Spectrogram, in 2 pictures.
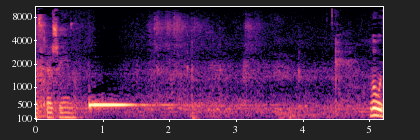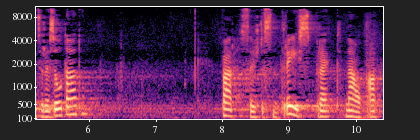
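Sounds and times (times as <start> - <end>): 
speech: 0.0 - 0.8, 5.0 - 6.2, 8.0 - 10.3
electronic bell tone in a parliament before a vote: 0.8 - 1.8.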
